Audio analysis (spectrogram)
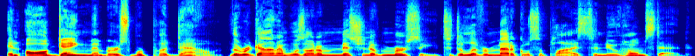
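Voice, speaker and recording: Futuristic newsreader, lively intonation, measured dramatic phrasing, polished, video game voice, very dry recording. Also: male voice, medium pitch, no room sound. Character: polished male news anchor of a spacefaring future. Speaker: news anchor. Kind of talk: scripted broadcast news delivery.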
